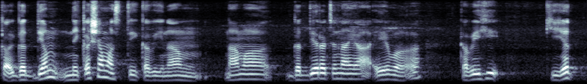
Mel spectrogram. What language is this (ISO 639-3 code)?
san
